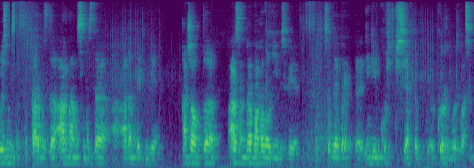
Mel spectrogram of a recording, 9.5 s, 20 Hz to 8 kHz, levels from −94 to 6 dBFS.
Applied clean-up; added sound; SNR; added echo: neural separator model SepFormer DNS4.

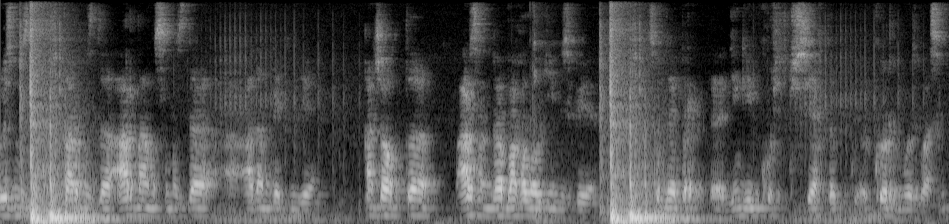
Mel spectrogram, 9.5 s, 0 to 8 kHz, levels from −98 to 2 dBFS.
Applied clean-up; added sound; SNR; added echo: none; Slam; -1 dB; reverberation time 0.3 s.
